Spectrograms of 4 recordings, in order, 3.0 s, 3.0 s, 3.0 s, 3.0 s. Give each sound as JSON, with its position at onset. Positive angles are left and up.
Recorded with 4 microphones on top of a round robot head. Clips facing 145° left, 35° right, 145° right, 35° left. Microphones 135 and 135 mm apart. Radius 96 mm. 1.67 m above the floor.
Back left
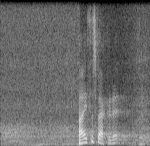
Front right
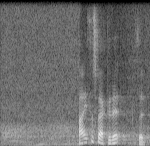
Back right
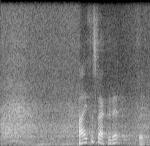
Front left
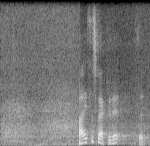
{"t": 1.6, "sound": "a man speaking", "azimuth_deg": 110, "distance_m": 0.6}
